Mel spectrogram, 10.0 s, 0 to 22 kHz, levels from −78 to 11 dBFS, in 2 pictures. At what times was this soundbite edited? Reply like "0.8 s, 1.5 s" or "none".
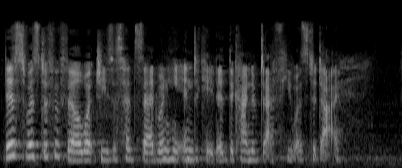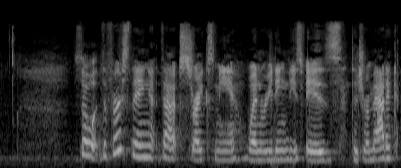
8.8 s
